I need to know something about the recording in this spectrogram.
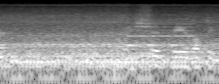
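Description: Indistinct voices over a steady low mechanical hum.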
